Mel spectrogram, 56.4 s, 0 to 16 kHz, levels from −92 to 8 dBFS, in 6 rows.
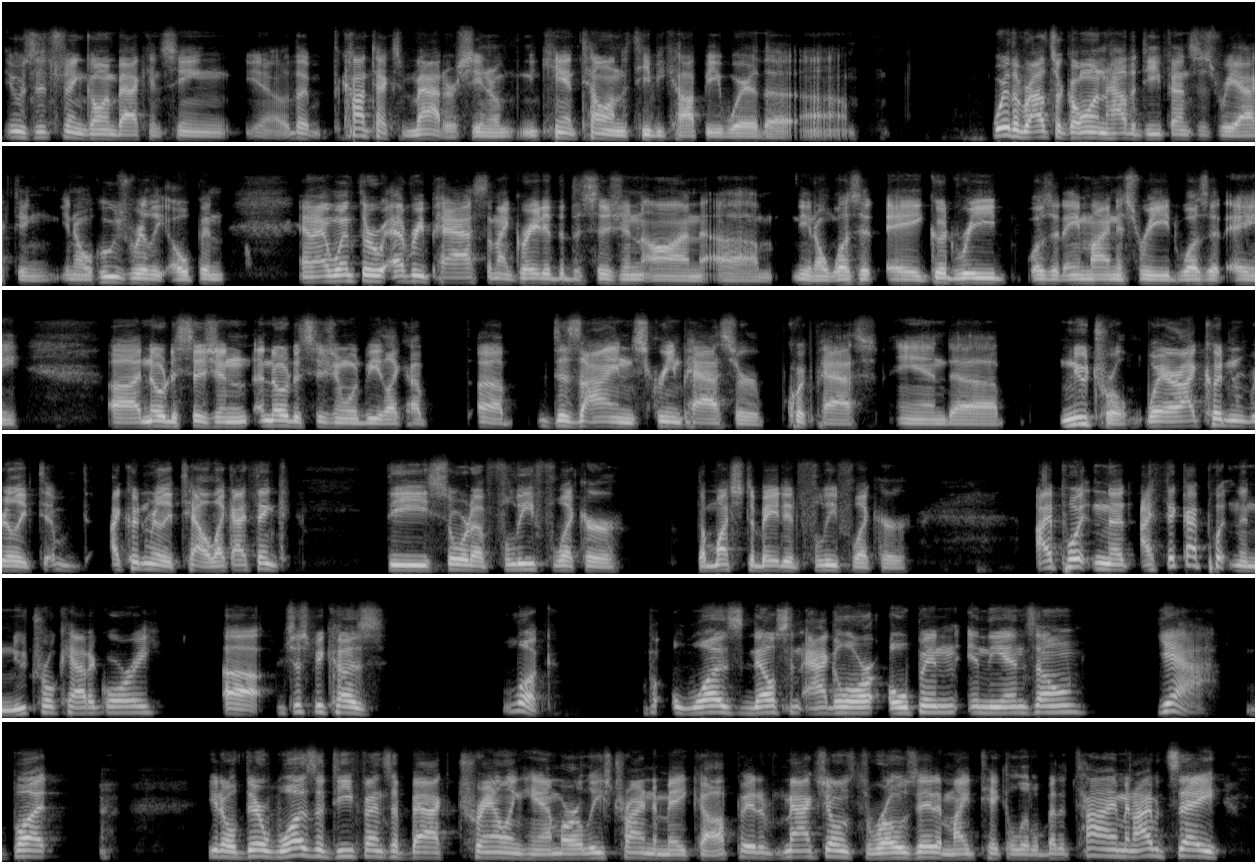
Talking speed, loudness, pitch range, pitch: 180 wpm, -23 LUFS, 105-150 Hz, 120 Hz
